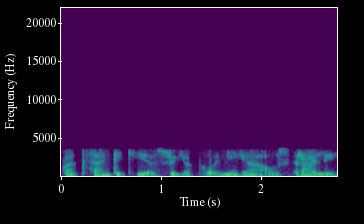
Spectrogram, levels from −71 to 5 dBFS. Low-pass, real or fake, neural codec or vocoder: 3.6 kHz; real; none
